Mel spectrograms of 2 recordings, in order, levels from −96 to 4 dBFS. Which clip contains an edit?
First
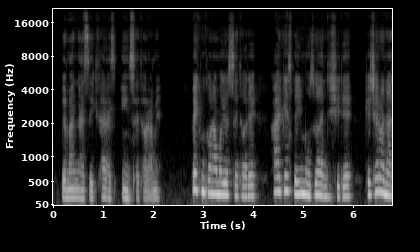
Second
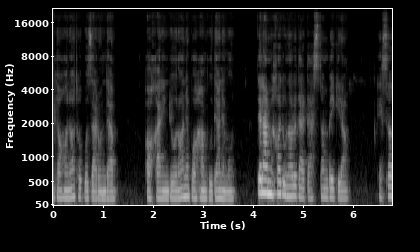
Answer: second; 1 cut; at 3.9 s

